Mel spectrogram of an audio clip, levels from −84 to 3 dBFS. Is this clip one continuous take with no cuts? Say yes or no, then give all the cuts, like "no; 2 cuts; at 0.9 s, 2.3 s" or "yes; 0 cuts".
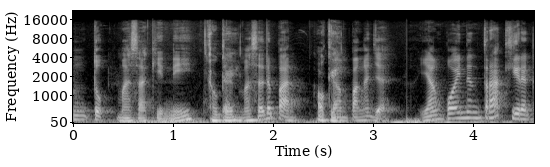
no; 1 cut; at 3.3 s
